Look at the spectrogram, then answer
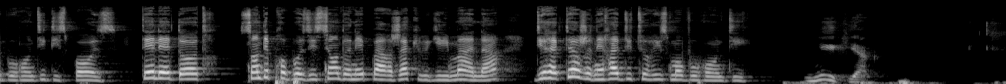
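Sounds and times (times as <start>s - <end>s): man speaking: 8.0s - 8.8s
faint mouth clicks: 9.8s - 10.0s.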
